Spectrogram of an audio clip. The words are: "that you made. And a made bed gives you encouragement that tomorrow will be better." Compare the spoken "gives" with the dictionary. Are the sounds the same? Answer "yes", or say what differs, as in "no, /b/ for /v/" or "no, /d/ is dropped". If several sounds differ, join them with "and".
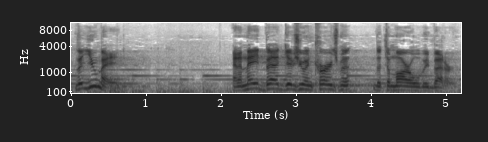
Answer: yes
